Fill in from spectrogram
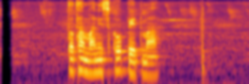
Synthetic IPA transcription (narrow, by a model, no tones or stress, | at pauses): t̪ʌt̪ʰamaniskopeʈma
